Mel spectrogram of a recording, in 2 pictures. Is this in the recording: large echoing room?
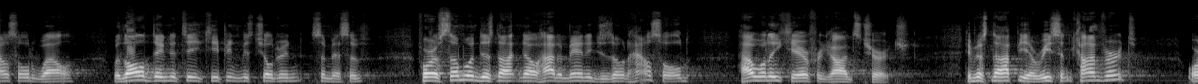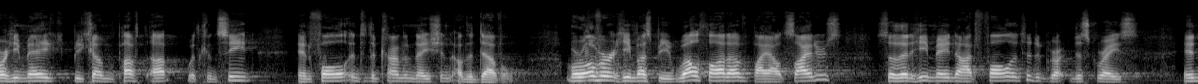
yes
